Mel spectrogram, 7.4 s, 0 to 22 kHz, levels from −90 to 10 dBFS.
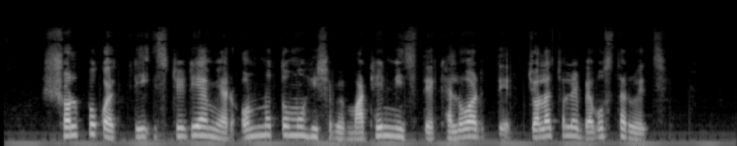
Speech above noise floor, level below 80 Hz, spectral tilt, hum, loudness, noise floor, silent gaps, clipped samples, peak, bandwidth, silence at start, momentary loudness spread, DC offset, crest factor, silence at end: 25 dB; -46 dBFS; -7 dB/octave; none; -25 LUFS; -50 dBFS; none; under 0.1%; -4 dBFS; 10.5 kHz; 0.15 s; 8 LU; under 0.1%; 20 dB; 0.2 s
